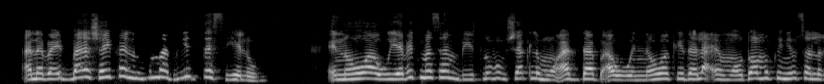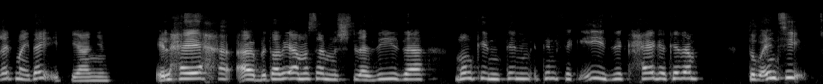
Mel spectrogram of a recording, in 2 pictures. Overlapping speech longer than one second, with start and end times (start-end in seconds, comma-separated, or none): none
